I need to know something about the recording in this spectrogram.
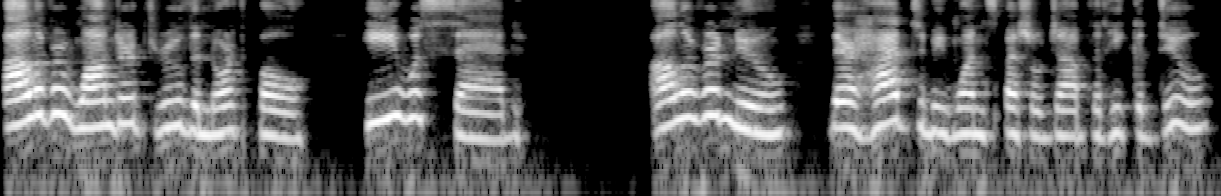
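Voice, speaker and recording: A woman reads a children's story aloud, narrating expressively and deliberately for young listeners. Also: fairly high pitch.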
